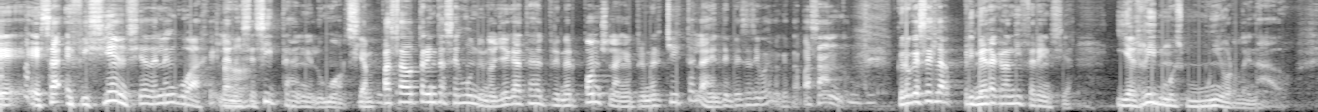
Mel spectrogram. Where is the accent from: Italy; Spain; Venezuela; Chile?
Venezuela; moved away; soy un venezolano que está llegando acá, soy un latino, cuáles son mis impresiones, cómo me empiezo a entender con la ciudad.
